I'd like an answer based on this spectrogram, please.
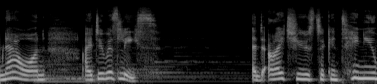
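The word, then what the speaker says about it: Lyse: My real name is Lise. Sure it's not pronounced lies.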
